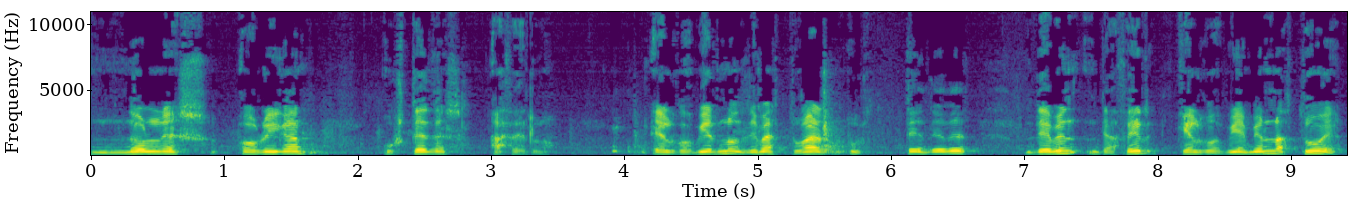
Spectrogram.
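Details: Adult man who stutters, speaking publicly in person before a parliamentary disability commission; he says stuttering makes him take longer to say things than to think them; stuttering.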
